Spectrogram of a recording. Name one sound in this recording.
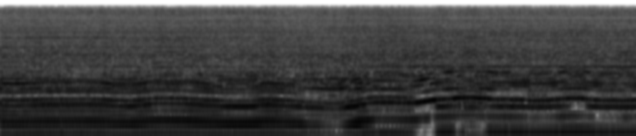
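A chainsaw engine roars loudly and its pitch wavers as it cuts into wood.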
